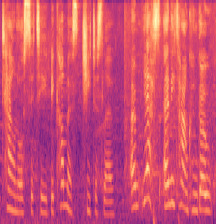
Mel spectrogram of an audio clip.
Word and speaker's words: Cittaslow: Oh, is it true that Mould has sitter slow status? It's pronounced cheetah slow.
